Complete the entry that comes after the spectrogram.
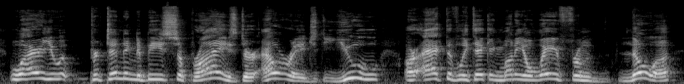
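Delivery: usual speaking voice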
